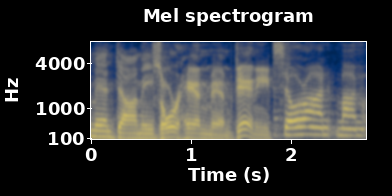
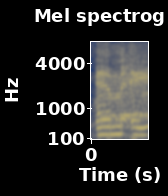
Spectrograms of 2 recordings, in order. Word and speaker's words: Mamdani: Zoran Mamdani. Mamdani. Yeah, it seems like that happens a lot to the mayor-elect. During one debate, he said this. The name is Mamdani, M-A-M-D-A-N-I.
